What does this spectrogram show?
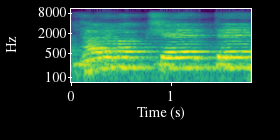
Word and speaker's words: धर्मक्षेत्रे: धर्मक्षेत्र कुरुक्षेत्र धर्मक्षेत्र कुरुक्षेत्र एक नियम और है बीच में उच्चारण करेंगे ब समथ जब भी कोई संयुक्त अक्षर आता है संयुक्त अक्षर या कोई आधा आके उसके बाद कोई पूरा आता है वहां पर थोड़ा सा ब्रेक होता है थोड़ा सा ब्रेक होगा जैसे धर्म क्षेत्र धर्म क्षेत्र कुरुक्षेत्र य डिफरेंस धर्म क्षेत्र कुरुक्षेत्र धर्मक्षेत्रे कुरुक्षेत्र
